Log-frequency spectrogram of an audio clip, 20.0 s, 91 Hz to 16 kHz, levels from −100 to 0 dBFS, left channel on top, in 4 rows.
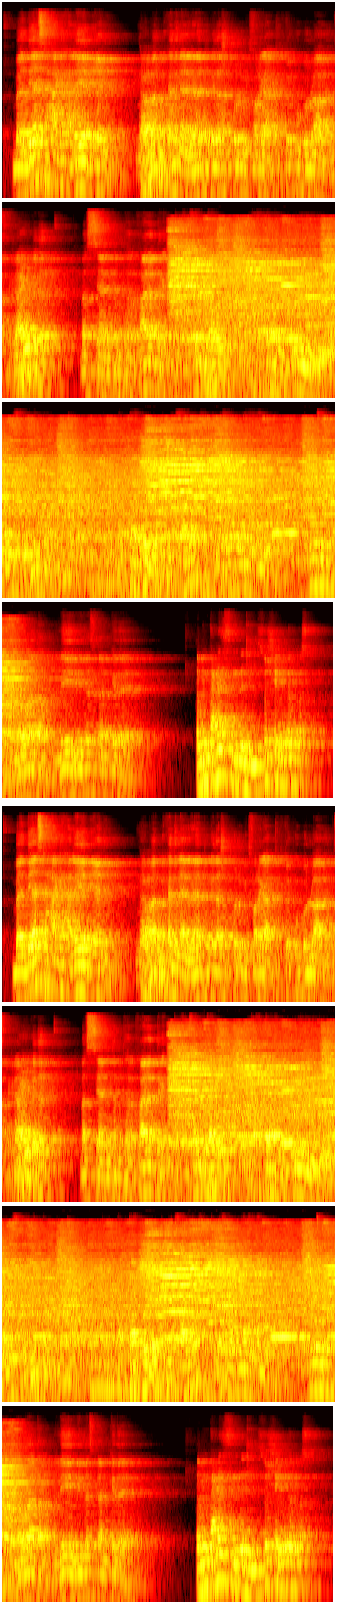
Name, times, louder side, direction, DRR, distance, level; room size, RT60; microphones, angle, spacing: voice 1, 0.2-1.6 2.0-5.6 6.2-11.2 11.5-14.1 15.1-16.9, right 1 dB, 55° right, -2 dB, 0.6 m, -27 dB
voice 2, 2.1-2.4 5.2-5.4 14.6-14.9 17.9-19.6, equal, 25° left, -3 dB, 0.5 m, -25 dB
sound 1, 7.5-15.2, equal, 5° left, 1.0 m, -19 dB
4.1 x 2.7 x 2.3 m, 1.3 s
head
